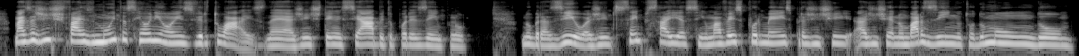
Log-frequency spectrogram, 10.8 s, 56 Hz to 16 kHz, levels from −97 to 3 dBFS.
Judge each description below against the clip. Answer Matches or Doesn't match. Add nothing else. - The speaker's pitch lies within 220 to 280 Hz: Doesn't match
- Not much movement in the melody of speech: Doesn't match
